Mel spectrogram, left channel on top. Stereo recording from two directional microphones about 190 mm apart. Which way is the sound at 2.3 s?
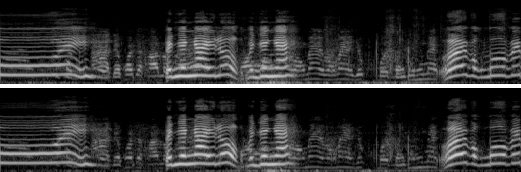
50° right (ahead or behind).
